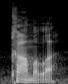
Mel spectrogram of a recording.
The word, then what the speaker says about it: Kamala: Kamala. They say every configuration of syllables and pronunciations except for the correct one.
